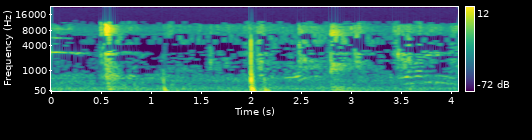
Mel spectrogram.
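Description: A metal-framed door clicks and swings open.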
